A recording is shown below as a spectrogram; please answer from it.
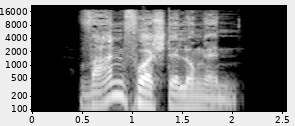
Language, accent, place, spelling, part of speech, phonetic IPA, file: German, Germany, Berlin, Wahnvorstellungen, noun, [ˈvaːnfoːɐ̯ˌʃtɛlʊŋən], De-Wahnvorstellungen.ogg
- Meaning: plural of Wahnvorstellung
